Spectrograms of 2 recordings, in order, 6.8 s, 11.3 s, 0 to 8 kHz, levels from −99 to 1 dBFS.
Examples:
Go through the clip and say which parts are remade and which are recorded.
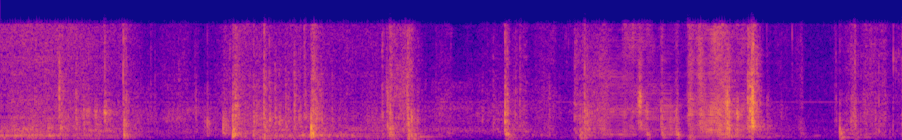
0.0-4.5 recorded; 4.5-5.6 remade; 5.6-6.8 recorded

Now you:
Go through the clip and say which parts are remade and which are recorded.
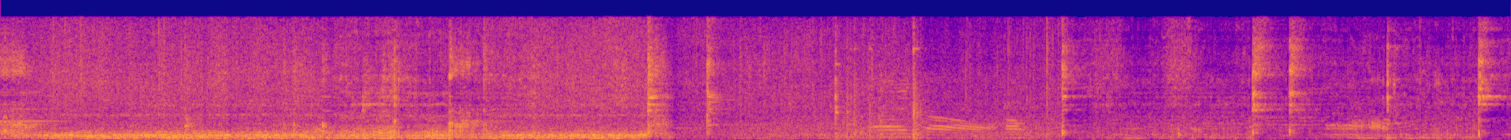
0.0-2.5 recorded; 2.5-3.9 remade; 3.9-8.0 recorded; 8.0-11.3 remade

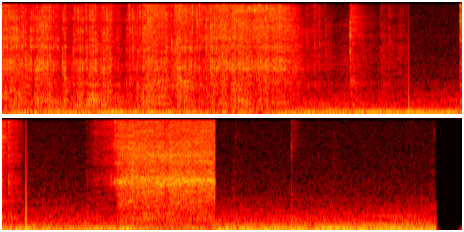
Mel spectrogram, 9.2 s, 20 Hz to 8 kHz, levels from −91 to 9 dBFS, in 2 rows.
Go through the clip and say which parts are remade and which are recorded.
0.0-9.2 recorded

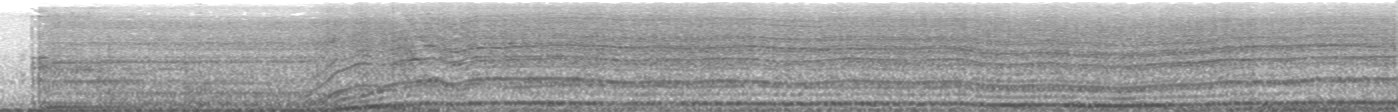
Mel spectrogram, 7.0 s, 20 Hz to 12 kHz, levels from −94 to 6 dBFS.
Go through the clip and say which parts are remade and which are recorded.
0.0-7.0 recorded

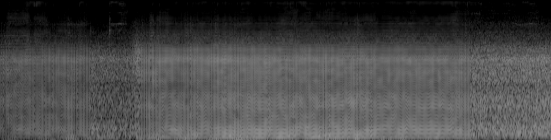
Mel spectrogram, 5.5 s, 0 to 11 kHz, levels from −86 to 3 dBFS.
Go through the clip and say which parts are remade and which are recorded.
0.0-0.9 remade; 0.9-1.4 recorded; 1.4-4.7 remade; 4.7-5.5 recorded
